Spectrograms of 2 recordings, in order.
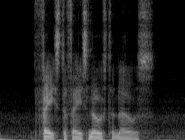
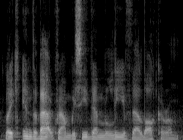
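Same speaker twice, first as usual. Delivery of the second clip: usual speaking voice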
